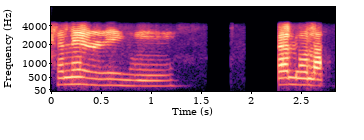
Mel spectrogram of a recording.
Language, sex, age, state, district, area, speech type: Hindi, female, 45-60, Uttar Pradesh, Prayagraj, rural, conversation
